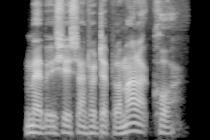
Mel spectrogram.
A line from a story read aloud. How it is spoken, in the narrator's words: Nepeta muttered sullenly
